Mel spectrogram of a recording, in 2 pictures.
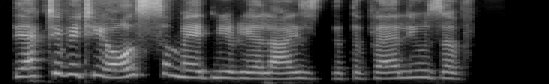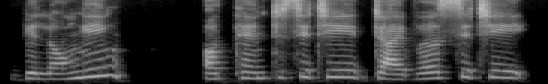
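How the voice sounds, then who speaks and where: A middle-aged woman from Sri Lanka, giving a formal prepared presentation over a video call. She is measured and often clears her throat. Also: on the high side, a little mellow. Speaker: summit presenter.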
